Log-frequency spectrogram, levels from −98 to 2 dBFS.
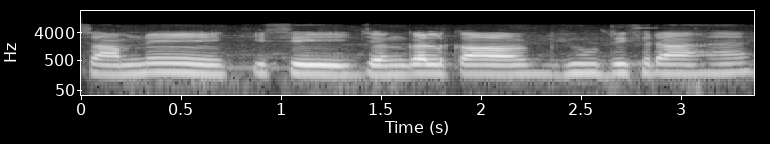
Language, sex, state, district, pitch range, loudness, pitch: Hindi, male, Bihar, West Champaran, 175-185 Hz, -16 LUFS, 180 Hz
